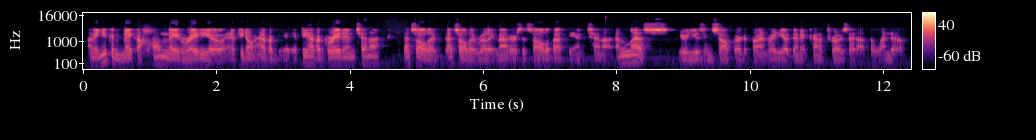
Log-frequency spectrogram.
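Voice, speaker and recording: A man who is an author and radio enthusiast speaks as an interview guest, explaining things informally and methodically. His voice is low, brisk, pushed and bright, though the audio itself sounds dull.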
